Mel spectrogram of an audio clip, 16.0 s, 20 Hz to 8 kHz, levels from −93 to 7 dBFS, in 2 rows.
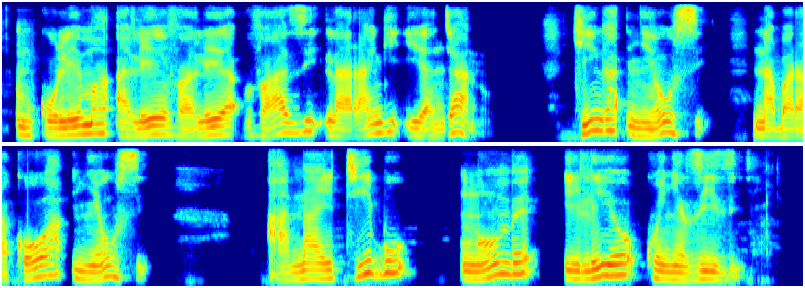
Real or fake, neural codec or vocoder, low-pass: fake; codec, 16 kHz, 6 kbps, DAC; 7.2 kHz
